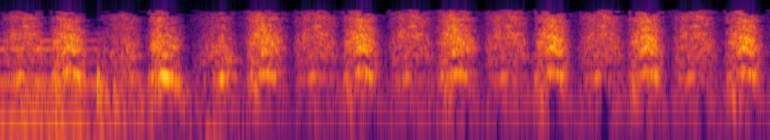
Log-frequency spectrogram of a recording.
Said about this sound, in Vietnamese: Một nhóm người đặt chân đến khu rừng và cưa những thân cây.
